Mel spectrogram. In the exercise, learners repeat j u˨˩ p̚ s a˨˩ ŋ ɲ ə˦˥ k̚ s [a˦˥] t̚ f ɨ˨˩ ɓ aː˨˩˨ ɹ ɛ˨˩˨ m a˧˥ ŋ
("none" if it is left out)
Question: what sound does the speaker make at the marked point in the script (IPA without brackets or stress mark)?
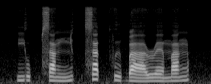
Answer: a˦˥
